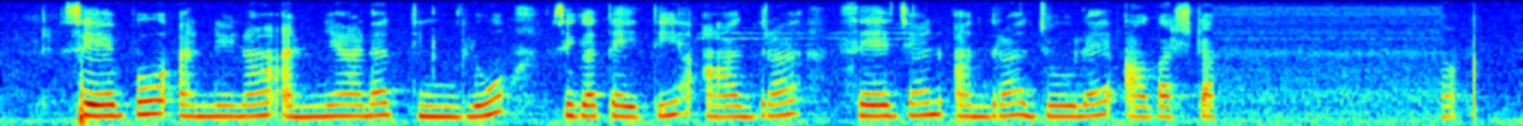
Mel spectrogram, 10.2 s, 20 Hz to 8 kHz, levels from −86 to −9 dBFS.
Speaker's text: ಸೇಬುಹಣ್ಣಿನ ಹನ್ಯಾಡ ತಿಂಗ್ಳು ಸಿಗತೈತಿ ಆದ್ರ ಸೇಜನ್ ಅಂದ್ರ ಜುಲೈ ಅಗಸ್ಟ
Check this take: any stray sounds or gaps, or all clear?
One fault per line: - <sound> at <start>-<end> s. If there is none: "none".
none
